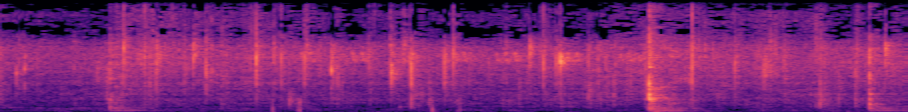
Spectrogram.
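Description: Crushed garlic frying in hot soybean and coconut oil in a karahi, sizzling with many small crackles, while a metal spoon stirs it. The garlic is being fried lightly so it doesn't burn. There is one louder knock about three seconds in.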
